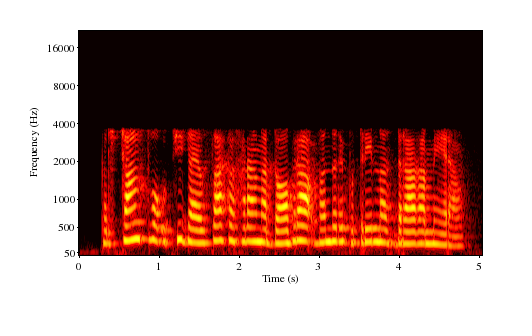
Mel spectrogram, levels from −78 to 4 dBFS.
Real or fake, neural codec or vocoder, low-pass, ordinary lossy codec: fake; codec, 44.1 kHz, 1.7 kbps, Pupu-Codec; 3.6 kHz; none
